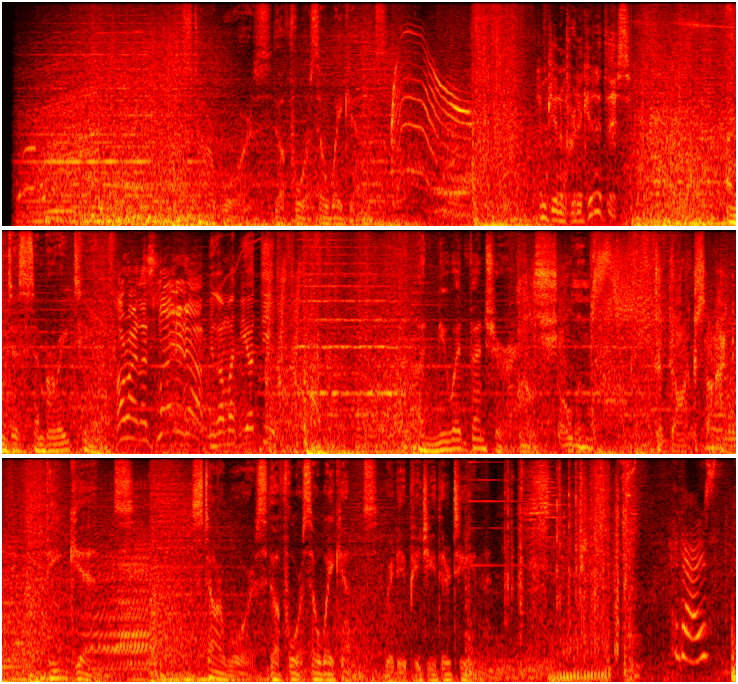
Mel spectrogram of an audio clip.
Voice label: trailer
